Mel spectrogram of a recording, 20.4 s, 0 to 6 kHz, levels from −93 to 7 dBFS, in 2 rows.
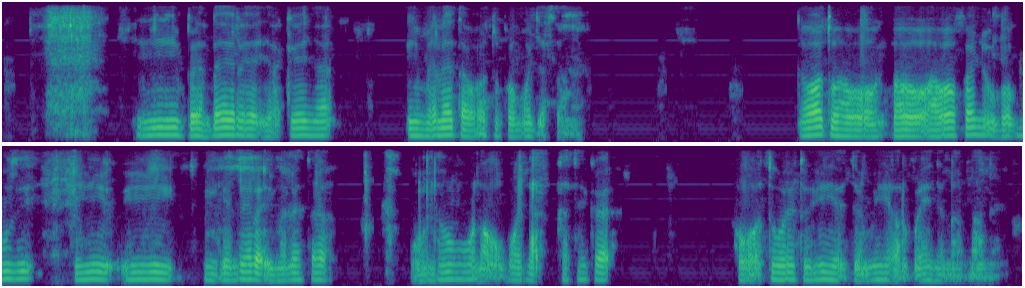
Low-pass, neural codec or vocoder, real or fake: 5.4 kHz; vocoder, 22.05 kHz, 80 mel bands, HiFi-GAN; fake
